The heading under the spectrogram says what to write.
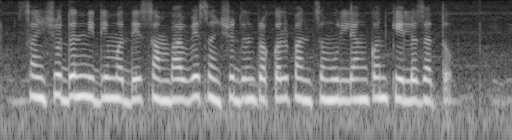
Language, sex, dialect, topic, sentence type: Marathi, female, Northern Konkan, banking, statement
